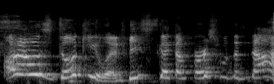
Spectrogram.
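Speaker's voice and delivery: high-pitched, laughing outcry; laughing protest. Real, not acted. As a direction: shout it while cracking up. Objecting to the plot, laughing.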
